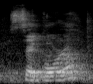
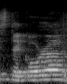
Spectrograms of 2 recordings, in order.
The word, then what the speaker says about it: Stegora: Segura, I do believe Stegora is how you say it.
